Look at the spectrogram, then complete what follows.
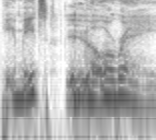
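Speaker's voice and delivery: dramatic, booming, ominous movie-trailer narrator voice. Discussing a comedy's trailer, mimicking its ominous movie-trailer voice. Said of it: "it's the movie guy voice".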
